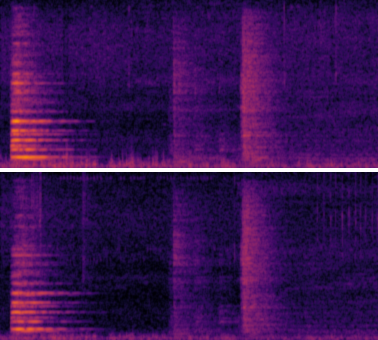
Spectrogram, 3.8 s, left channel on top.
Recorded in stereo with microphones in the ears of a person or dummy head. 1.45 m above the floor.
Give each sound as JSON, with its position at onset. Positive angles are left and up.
{"t": 0.1, "sound": "a car horn", "side_deg": 30, "distance_m": 6.0}
{"t": 1.7, "sound": "a sliding door", "side_deg": 5, "distance_m": 2.0}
